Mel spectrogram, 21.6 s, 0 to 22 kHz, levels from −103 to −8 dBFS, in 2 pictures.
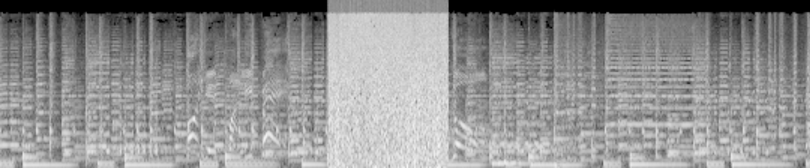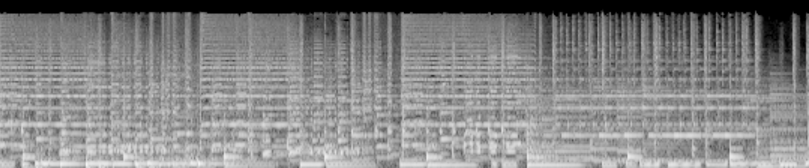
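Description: From 4.38 s to 5.97 s, the samples are built from the wrong bytes. The reader misassembles each value, so fast-changing low bits land in the top of the sample. The result is a burst of loud, harsh broadband noise covering the sound.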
